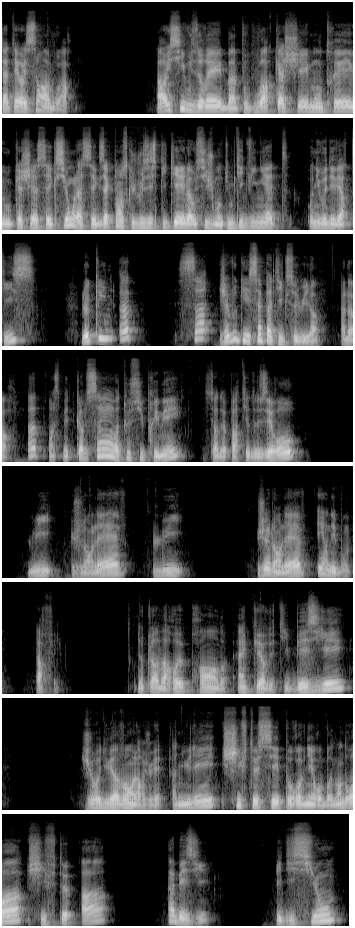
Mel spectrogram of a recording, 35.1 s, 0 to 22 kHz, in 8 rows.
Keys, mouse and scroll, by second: 0.5-3.5 drag, 13.4 KP_7, 15.0 x, 16.9 Tab, 17.4 click, 18.3 x, 19.4 click, 20.3 x, 23.3 shift+a, 28.1 z, 29.3 shift+c, 30.7 shift+a, 33.9 Tab.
